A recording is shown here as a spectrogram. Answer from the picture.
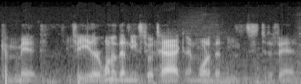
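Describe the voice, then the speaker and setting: Music plays in the background as a man with a Southern US accent talks at a moderate pace. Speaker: game streamer. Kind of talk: live commentary. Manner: halting, stumbles over words.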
